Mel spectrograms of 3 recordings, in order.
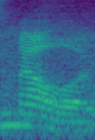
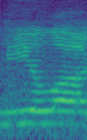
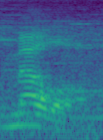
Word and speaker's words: Mela: name is Mela I'm sorry the name is mellow we call him Mila you're incorrect it's mellow just because there's no Double L just because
